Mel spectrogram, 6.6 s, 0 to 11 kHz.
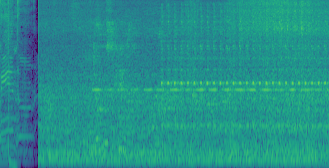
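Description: Background music fades and stops abruptly about a second in, giving way to the steady hum of a C751C metro train standing at a station platform. About three seconds in, a rapid, evenly spaced run of high beeps starts, the train's door-closing warning.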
